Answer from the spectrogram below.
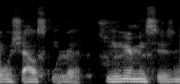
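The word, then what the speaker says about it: Wojcicki: said you hear me susan talking about what what what how do you say her name would woe it's such a weird-looking name wachowski wachowski i know you say it wishowski but you hear me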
